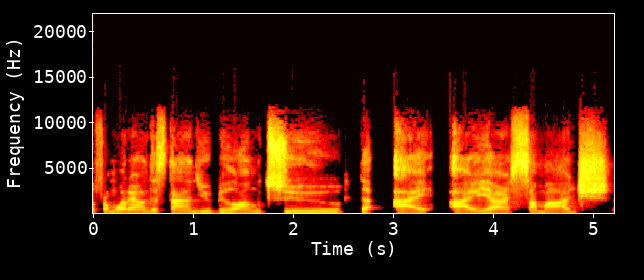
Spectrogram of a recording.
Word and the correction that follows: Arya Samaj: if I pronounce that correctly. And you were raised in this religion did I get the pronunciation? The Arya Samaj? – Yes, it's Arya Samaj.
